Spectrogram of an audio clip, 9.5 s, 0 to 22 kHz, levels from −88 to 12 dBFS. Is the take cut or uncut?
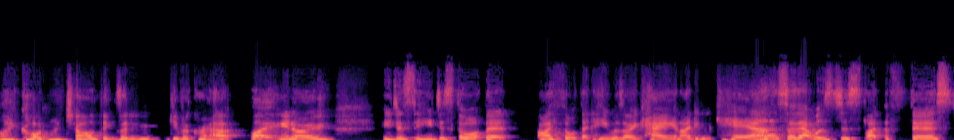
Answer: uncut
